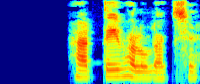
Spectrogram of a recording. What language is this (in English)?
Bangla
